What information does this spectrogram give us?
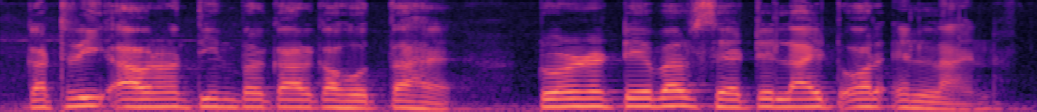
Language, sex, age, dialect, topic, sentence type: Hindi, male, 18-24, Awadhi Bundeli, agriculture, statement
